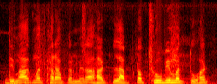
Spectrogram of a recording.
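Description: A man with a high voice scolds and threatens in a staged home argument. Faint noise sits behind him. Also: steady tone, a little fast. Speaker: prankster husband.

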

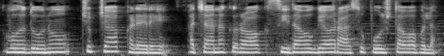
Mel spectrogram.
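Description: A woman narrating a detective story in a steady, formal reading voice. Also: mid-range voice, normal speed.

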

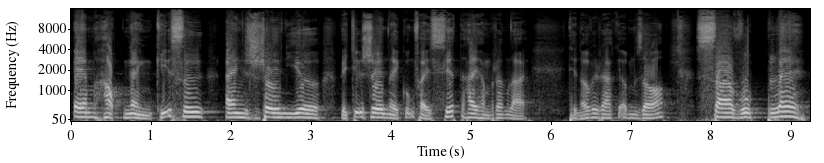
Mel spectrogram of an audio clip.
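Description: A male teacher walks his learners through French pronunciation, one sound at a time. He talks at an unhurried, measured pace, modeling each phrase slowly. His voice sits at an ordinary middle pitch. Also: darkish tone. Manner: slow, deliberate model readings of French phrases between quick explanations. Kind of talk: pronunciation lesson.

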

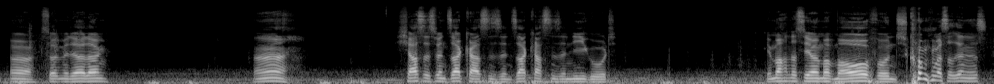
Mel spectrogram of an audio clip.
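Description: A man's voice: medium pitch, steady tone, normal speed, pauses often, slight background noise. A teenage boy playing a horror game and joking nervously to his viewers, with faint game ambience behind him. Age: teens. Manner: nervous, joking, talks to viewers, sudden shouts. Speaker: let's play gamer. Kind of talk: horror let's play commentary.

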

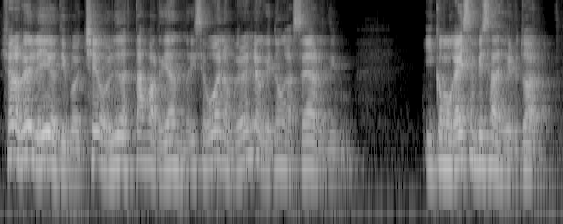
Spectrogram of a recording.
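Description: This young adult speaks rapid-fire, his voice sitting on the high side, with a Rioplatense Spanish accent. As a photographer guesting on a podcast, he chats casually but earnestly, peppering his speech with slang fillers, and the studio adds a spacious echo.

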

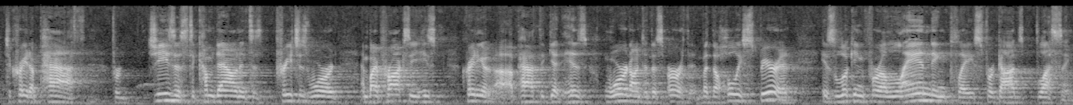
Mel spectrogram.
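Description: Guy preaching a sermon, kinda high voice, big echoey church sound, repeats stuff, gets loud then goes quiet. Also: steady tone, unhurried. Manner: emphatic, repeats key words, varies from loud calls to near-whisper. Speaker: pastor. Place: church sanctuary. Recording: echoey hall, faint hum.

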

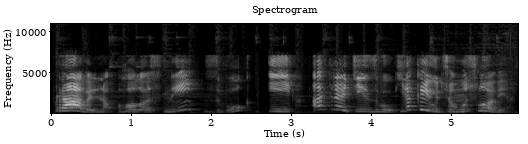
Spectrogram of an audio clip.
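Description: Woman teacher, Ukrainian accent, slow, clear, encouraging, bright tone. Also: high-pitched, big pitch swings, soft background music. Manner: warm, encouraging, slow and clear for small children. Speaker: preschool teacher. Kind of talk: remote literacy lesson for preschoolers.

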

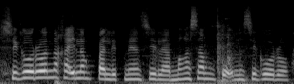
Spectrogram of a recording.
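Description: A woman's voice: fairly high pitch, fast talker, mellow, slight background noise. A woman from the Philippines, talking casually to her vlog viewers from home on a handheld phone camera and calling them "guys" every few words. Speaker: vlogger. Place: home, indoors.

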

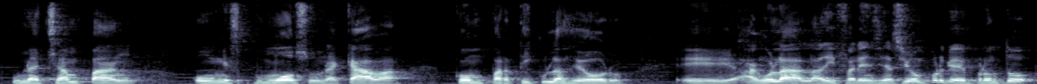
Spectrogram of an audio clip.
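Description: A man's voice: medium pitch, a little mellow. A Colombian man, a cigar producer, talking as an interview guest with a hesitant delivery and many repeated words. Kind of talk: conversational interview.

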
